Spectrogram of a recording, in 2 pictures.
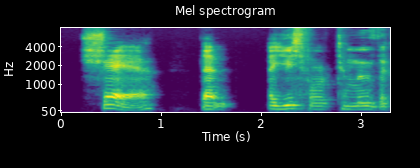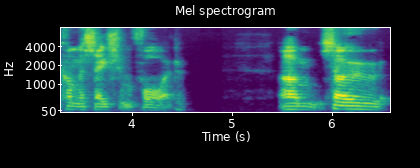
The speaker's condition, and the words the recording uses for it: Cleft palate. So I've got this kind of what I would consider a minor form of, I'm not sure what the language is.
